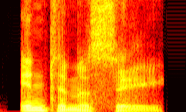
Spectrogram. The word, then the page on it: intimacy: British English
